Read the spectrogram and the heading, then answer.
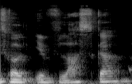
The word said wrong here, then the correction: Jyväskylä: if I'm not wrong. Jyväskylä. – Jyväskylä. Okay, definitely butchered that there.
